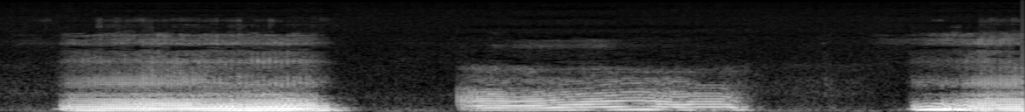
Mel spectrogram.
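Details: Two sleepers snoring as if synchronized, with long, loud, rattling breaths of about a second and a half each separated by pauses; snoring.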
